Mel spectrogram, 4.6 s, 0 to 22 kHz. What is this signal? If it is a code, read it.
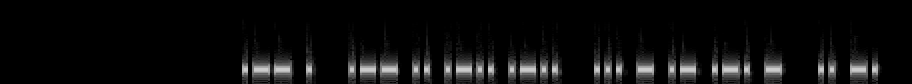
Morse code, heard as a keyed tone, about 47 wpm, 700 Hz. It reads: WE WILL START IN
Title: Sentences from Top 1000 Words - Review Part 1 - 45wpm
